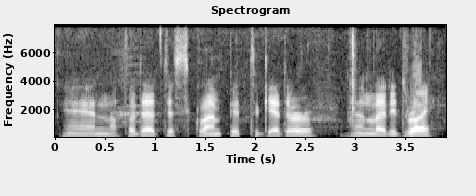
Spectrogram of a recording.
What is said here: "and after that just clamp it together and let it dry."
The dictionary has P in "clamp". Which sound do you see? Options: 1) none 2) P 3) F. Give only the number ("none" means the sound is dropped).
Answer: 2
